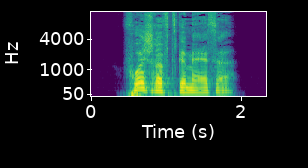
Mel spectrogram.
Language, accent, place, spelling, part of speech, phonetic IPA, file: German, Germany, Berlin, vorschriftsgemäße, adjective, [ˈfoːɐ̯ʃʁɪft͡sɡəˌmɛːsə], De-vorschriftsgemäße.ogg
- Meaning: inflection of vorschriftsgemäß: 1. strong/mixed nominative/accusative feminine singular 2. strong nominative/accusative plural 3. weak nominative all-gender singular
